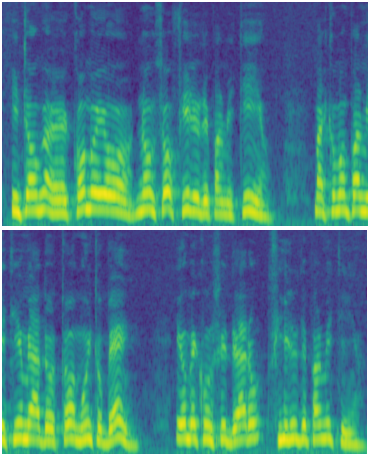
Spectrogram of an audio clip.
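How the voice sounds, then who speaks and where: Very slowly and at very even loudness, a man speaks in a high pitch with ordinary pitch variation and a dark, mellow tone. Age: 80s+. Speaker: retired shopkeeper. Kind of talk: oral history interview. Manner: halting.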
